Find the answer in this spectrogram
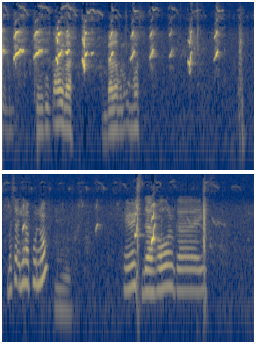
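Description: Dogs barking, a rapid run of short high yaps at about three a second that thins out and stops about four seconds in, followed by a few longer voice-like calls.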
